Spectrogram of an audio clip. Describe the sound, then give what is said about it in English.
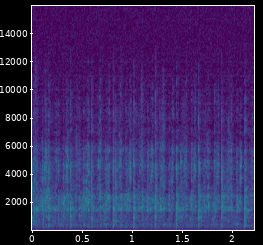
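Whisk beating eggs in a bowl by hand: a steady stream of quick, rhythmic clicking and tapping strokes that keeps an even pace throughout, with no voices. “She's getting a nice good whisk going.”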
